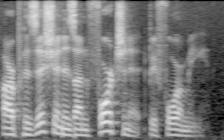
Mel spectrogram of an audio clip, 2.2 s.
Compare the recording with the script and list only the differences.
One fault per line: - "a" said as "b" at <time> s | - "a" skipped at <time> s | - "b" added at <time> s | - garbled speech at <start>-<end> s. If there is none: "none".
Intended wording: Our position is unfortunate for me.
- "for" said as "before" at 1.5 s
